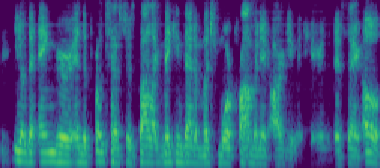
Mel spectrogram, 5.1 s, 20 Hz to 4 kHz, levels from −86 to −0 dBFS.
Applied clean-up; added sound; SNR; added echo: neural mask model DeepFilterNet 3.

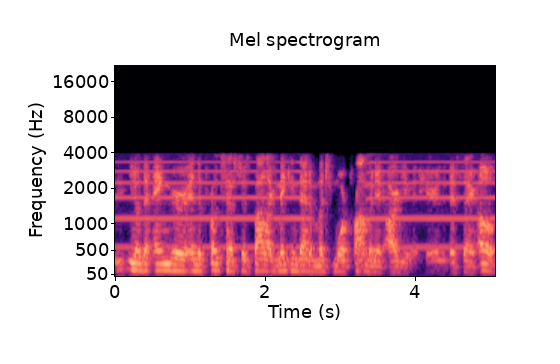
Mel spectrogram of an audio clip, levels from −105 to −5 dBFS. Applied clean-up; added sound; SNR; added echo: none; Trumpet; 13 dB; reverberation time 0.2 s.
